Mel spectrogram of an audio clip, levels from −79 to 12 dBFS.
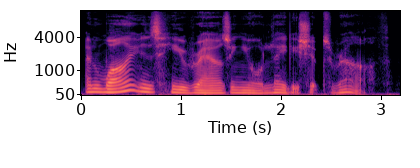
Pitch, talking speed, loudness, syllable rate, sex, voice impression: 115 Hz, 150 wpm, -17 LUFS, 3.6 syllables/s, male, masculine, adult-like, slightly thick, slightly dark, very calm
